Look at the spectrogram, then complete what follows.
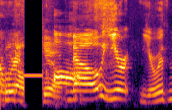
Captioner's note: beep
